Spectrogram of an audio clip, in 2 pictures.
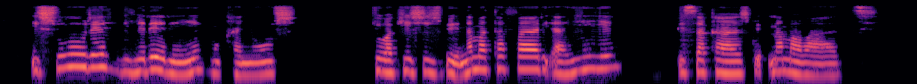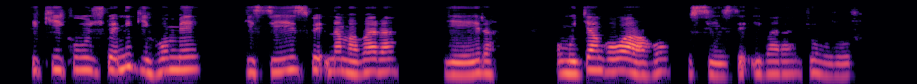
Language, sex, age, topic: Rundi, female, 36-49, education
